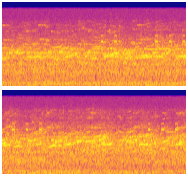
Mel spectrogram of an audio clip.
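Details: Great cormorant nesting colony with chicks on a small island in a lake near Noord and Zuid Scharwoude, Langedijk, Netherlands; unbroken chorus of rasping calls and high begging-like squeals from many birds.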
